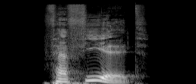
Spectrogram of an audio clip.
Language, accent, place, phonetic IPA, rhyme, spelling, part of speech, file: German, Germany, Berlin, [fɛɐ̯ˈfiːlt], -iːlt, verfielt, verb, De-verfielt.ogg
- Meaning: second-person plural preterite of verfallen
